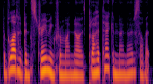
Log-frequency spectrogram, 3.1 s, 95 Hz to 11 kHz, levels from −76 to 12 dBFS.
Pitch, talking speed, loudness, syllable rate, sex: 180 Hz, 315 wpm, -20 LUFS, 7.1 syllables/s, female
